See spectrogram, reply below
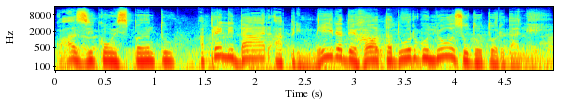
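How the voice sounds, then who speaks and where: A man's voice: a little high, very animated, normal speed, dark tone, faint music behind. A man reading a solemn, dramatic audiobook narration.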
